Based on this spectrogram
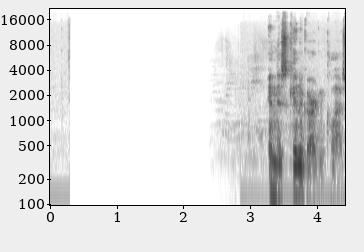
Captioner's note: chatter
